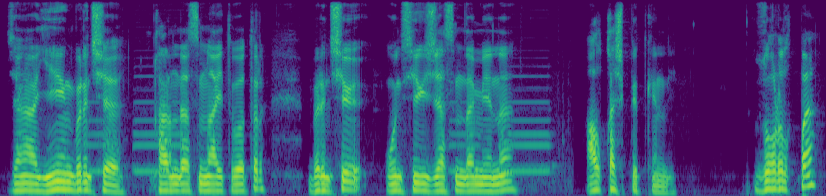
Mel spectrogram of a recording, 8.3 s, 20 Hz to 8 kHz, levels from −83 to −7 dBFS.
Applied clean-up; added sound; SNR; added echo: none; Car; 18 dB; none.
